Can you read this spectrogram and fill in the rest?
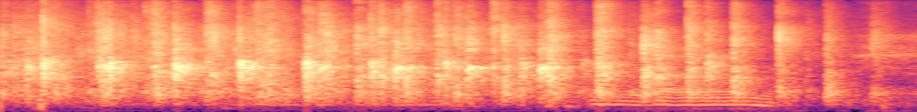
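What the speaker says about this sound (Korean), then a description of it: "우리 목사님 나오실 때 큰 박수로 환영해 주시기를 바랍니다." Church congregation clapping to welcome the pastor at a Sunday worship service, a steady run of fairly close hand claps with a few voices and a brief tonal murmur underneath.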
